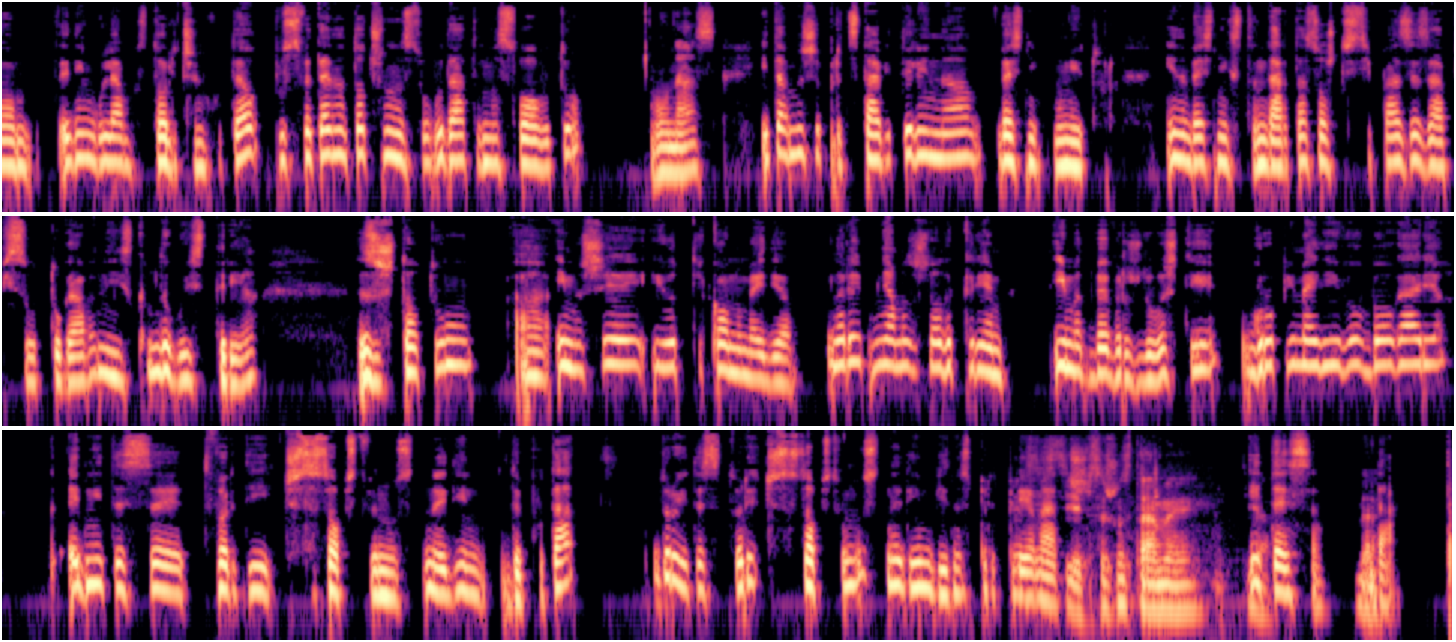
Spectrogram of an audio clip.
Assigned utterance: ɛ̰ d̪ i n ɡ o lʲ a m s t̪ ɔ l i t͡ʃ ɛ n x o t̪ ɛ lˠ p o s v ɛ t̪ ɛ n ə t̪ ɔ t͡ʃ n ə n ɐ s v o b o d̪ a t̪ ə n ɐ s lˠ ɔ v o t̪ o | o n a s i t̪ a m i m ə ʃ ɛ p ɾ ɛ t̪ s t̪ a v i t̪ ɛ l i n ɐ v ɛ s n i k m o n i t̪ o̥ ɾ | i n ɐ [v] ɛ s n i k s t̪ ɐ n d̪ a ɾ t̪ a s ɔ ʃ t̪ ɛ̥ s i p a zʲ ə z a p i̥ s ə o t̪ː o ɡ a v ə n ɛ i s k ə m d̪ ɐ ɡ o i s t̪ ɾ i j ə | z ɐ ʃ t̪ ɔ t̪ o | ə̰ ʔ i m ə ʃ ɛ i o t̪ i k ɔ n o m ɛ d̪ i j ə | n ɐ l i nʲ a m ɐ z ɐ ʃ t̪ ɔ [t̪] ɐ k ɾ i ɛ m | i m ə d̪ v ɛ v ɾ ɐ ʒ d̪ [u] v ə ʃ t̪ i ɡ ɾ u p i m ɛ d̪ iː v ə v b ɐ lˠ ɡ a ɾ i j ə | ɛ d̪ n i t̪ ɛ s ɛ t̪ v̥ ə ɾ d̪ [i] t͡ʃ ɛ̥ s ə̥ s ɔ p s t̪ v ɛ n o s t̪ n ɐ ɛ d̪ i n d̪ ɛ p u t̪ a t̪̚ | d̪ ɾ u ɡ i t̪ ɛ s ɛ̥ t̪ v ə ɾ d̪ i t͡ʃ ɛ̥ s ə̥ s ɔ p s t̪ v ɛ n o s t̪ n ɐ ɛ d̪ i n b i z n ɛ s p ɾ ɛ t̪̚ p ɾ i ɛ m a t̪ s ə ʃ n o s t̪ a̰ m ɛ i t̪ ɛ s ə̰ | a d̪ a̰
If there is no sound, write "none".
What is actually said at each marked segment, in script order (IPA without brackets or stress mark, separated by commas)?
v, d̪, u, i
